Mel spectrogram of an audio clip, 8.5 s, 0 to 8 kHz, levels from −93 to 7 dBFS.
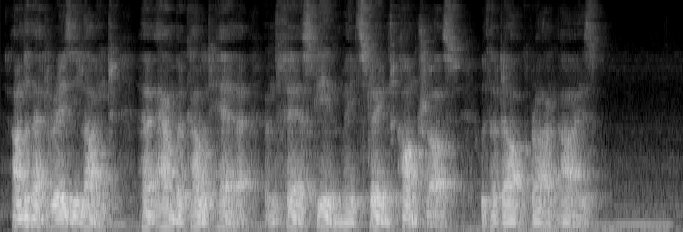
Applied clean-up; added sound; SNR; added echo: none; none; none; reverberation time 2.4 s.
